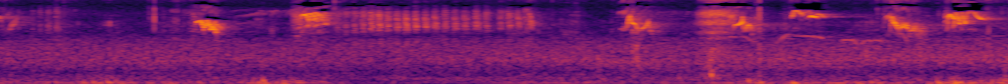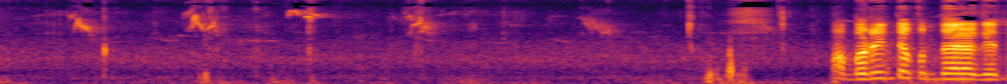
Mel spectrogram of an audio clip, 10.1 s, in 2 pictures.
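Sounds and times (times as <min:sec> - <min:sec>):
small birds chirping: 0:00.0 - 0:10.0
person chewing food: 0:05.0 - 0:07.7.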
